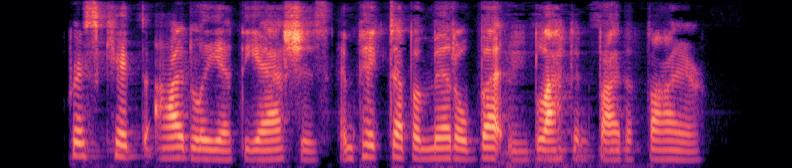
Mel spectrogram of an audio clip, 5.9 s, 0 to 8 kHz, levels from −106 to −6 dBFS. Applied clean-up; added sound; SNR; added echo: neural mask model DeepFilterNet 3.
